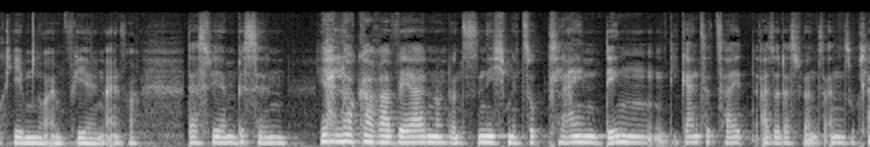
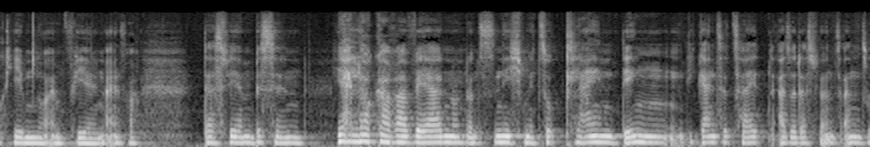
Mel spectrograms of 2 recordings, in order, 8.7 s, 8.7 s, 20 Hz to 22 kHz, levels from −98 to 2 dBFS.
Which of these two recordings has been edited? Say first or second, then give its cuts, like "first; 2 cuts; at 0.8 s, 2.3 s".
first; 1 cut; at 1.8 s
